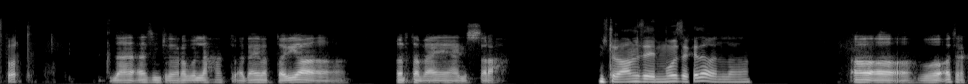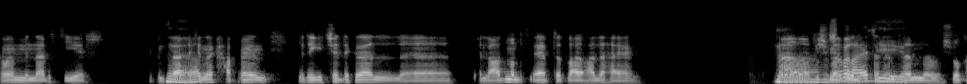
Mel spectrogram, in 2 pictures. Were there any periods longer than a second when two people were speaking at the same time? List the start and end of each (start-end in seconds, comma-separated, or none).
17.5-18.8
